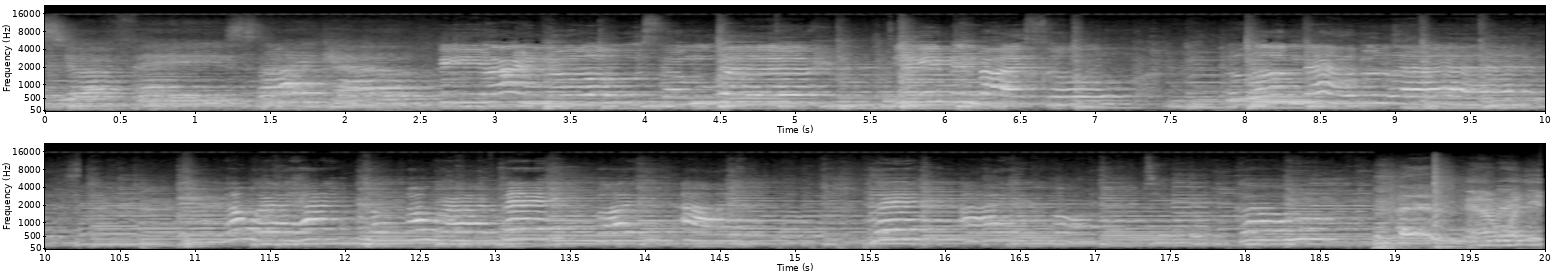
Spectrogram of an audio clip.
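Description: A young woman singing a melody to an acoustic guitar.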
